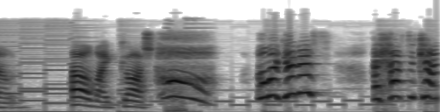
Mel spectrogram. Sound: deep gasp

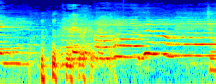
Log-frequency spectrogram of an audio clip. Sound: laughing

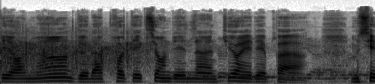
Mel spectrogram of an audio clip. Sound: applause

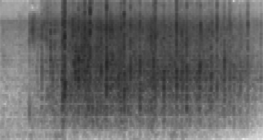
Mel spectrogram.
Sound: audience applause

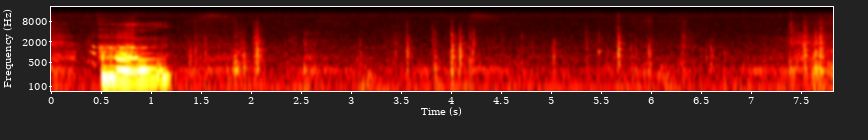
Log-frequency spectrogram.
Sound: chair creaking

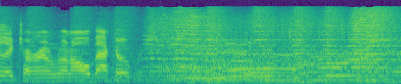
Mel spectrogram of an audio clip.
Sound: mooing

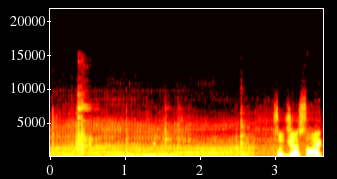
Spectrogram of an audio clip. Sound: metal clanging

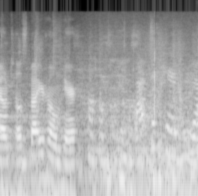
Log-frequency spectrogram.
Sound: laughter

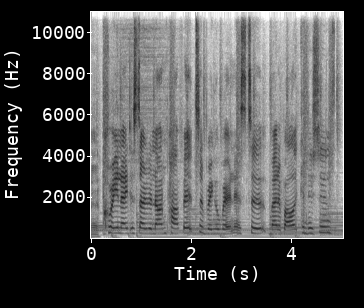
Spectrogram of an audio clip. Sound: none

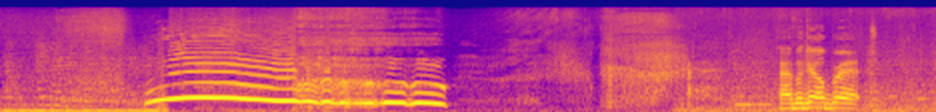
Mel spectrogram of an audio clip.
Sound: blowing nose

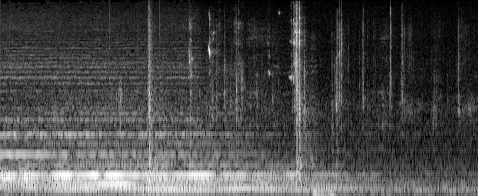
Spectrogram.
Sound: door opens

